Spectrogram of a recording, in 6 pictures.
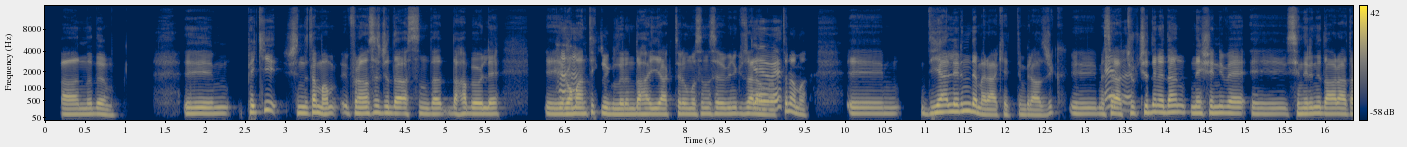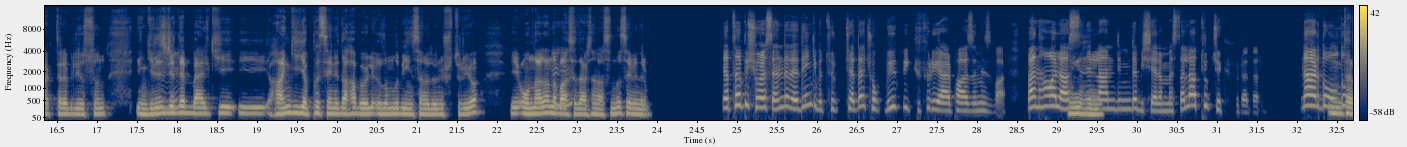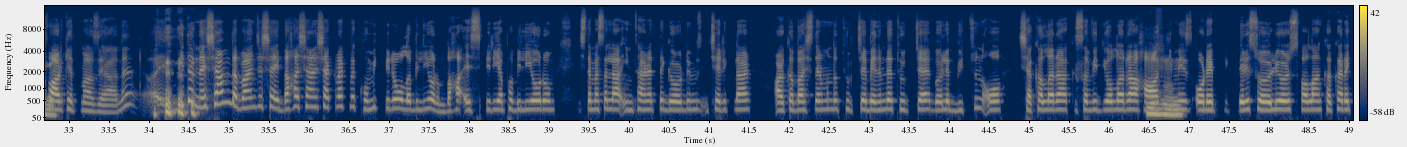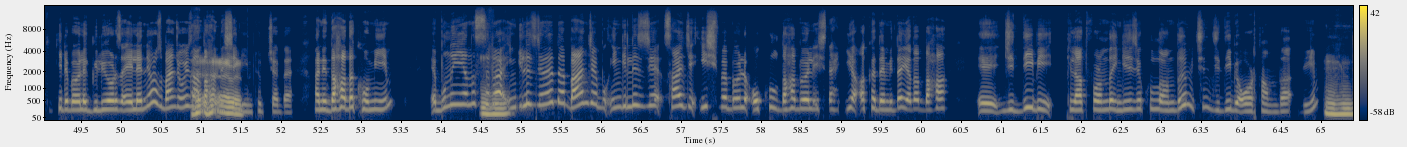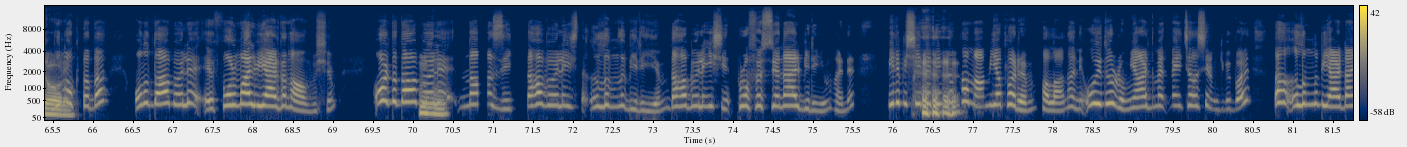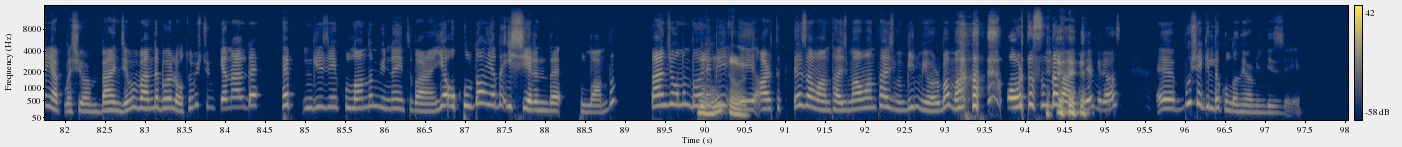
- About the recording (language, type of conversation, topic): Turkish, podcast, İki dil arasında geçiş yapmak günlük hayatını nasıl değiştiriyor?
- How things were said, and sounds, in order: tapping; other background noise; chuckle; chuckle; chuckle; chuckle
